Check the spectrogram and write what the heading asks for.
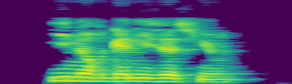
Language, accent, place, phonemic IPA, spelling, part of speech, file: French, France, Lyon, /i.nɔʁ.ɡa.ni.za.sjɔ̃/, inorganisation, noun, LL-Q150 (fra)-inorganisation.wav
- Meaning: disorganisation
